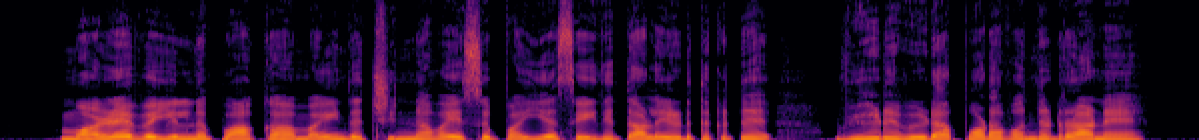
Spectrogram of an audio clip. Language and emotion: Tamil, surprised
